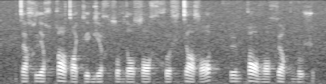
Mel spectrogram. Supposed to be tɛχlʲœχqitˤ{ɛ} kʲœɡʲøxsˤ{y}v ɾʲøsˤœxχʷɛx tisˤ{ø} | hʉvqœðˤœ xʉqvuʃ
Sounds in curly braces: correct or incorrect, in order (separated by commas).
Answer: incorrect, correct, incorrect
